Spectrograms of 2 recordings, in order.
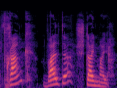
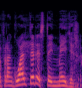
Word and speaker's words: Frank-Walter Steinmeier: Frank-Walter Steinmeier. – Muy bien. – Sí, Frank-Walter Steinmeier. Okay. Sí, no vayan a salir con que Frank-Walter Steinmeier. No.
